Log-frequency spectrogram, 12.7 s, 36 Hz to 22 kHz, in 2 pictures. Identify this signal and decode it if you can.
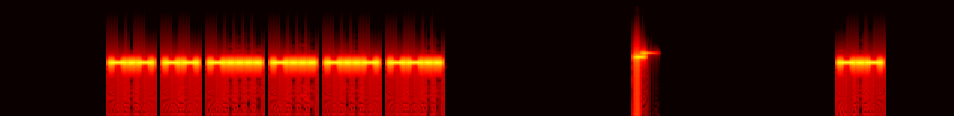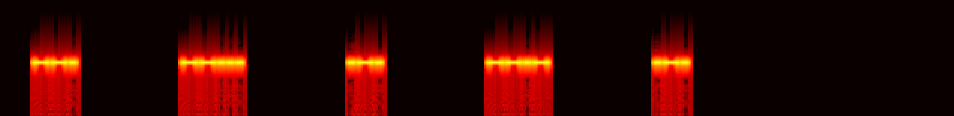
Morse code, heard as a keyed tone, about 39 wpm, spaced as for 17 wpm, 700 Hz. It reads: KM6BXZ KG7RQR
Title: USA Call Signs - 6 Characters - 8x Character Spacing - 40wpm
